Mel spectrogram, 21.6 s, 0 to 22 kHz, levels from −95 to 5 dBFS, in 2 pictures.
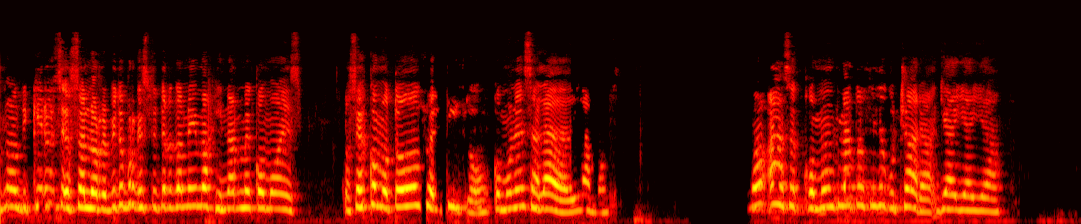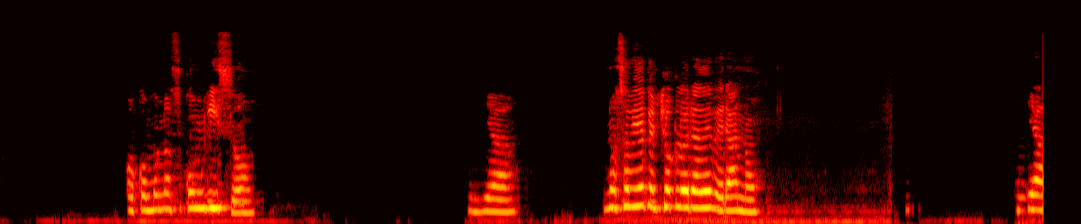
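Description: At 21.23 s the speech stops abruptly in the middle of a sound and falls straight to digital silence, with no natural decay or room tail. This is a cut-off end: the final buffers of audio were never written or played out.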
